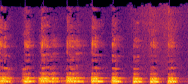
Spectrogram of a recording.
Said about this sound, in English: That is the male howler monkey.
